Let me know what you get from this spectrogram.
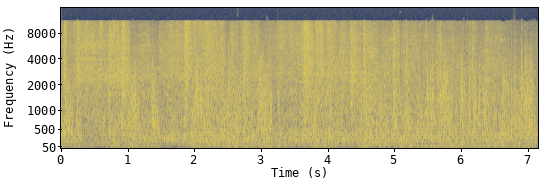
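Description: Steady rumble of a moving passenger train heard from inside the carriage, with wind noise on the microphone.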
